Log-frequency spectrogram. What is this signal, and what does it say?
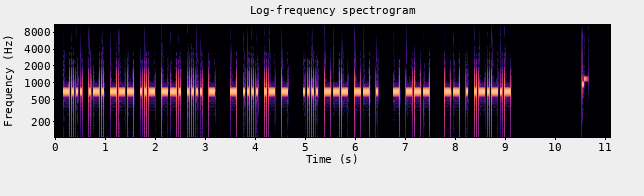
Morse code, heard as a keyed tone, about 28 wpm, 700 Hz. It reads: BROUGHT THAT HOME TO ME.
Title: Sentences from Top 1100 Words 28wpm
